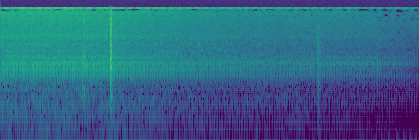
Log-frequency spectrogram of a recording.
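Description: Faint steady hiss and hum from a camcorder recording, with one sharp click about a second in, fading away to near silence by the middle.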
